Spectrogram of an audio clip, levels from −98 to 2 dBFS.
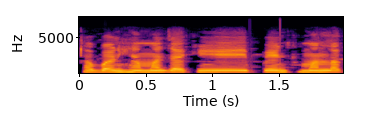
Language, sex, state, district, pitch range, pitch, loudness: Surgujia, female, Chhattisgarh, Sarguja, 205-210 Hz, 210 Hz, -15 LUFS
